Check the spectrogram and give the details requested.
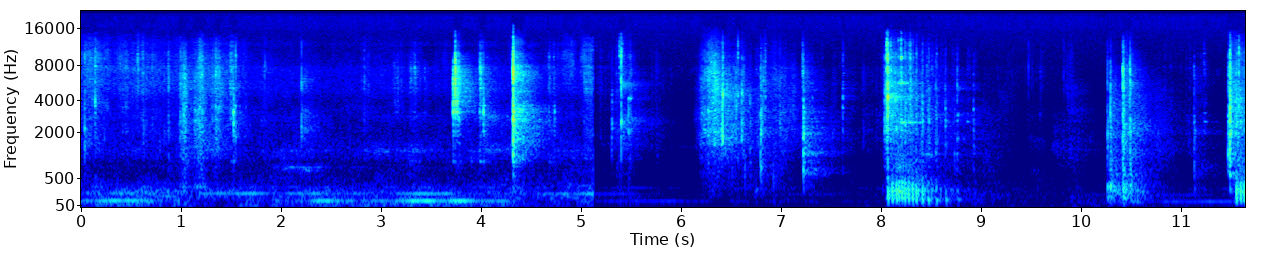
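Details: Stihl 041AV anti-vibration chainsaw, 28 in bar, sat at least 5 years, cold start at about 37-38°F after stop switch cleaning. Fired right up, choke off, steady even idle, then cuts out cleanly with the repaired switch. Normal idle.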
